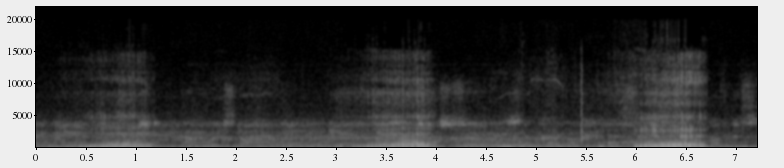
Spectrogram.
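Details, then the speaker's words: Sleeping man snoring continuously for an hour: three loud, rough inspiratory snores at about 22 a minute with quiet pauses between them. "I'm gonna stop him from breathing for like a second. But it's not gonna do anything. He's just gonna stop for a second and then start snoring again."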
